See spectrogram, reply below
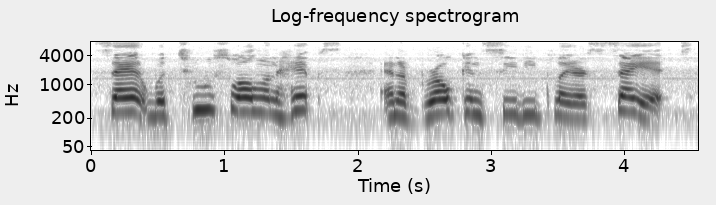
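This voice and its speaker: A young woman performs her own poetry in a rhythmic, measured spoken word style. Her voice sits somewhat high, and between poems she drops into loose, casual remarks. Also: breathy edge, poor audio. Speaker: poet performing her work.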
